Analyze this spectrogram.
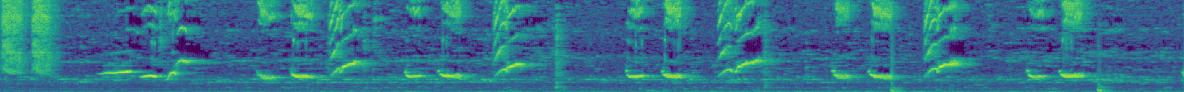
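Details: White-rumped shama song used as a lure to prompt silent or unmotivated caged shamas to sing: a long run of rising whistled notes with sharp high clicks and buzzy flourishes, repeated roughly every half second, over a low steady hum.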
